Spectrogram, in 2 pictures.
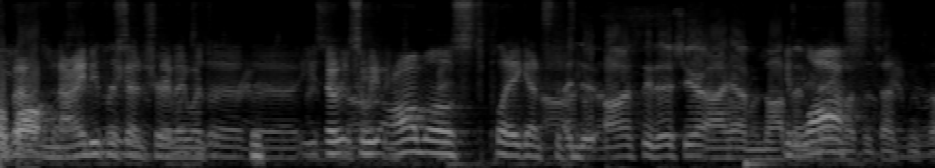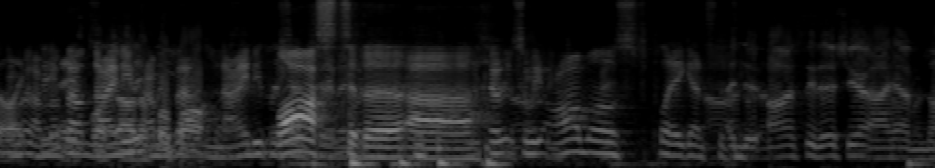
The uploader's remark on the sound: My audio in the beginning got a little messed up but was fixed about 5 min in.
